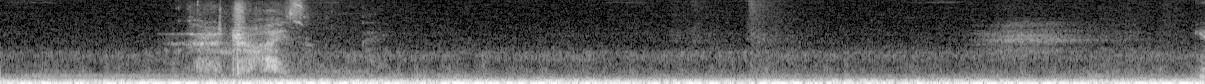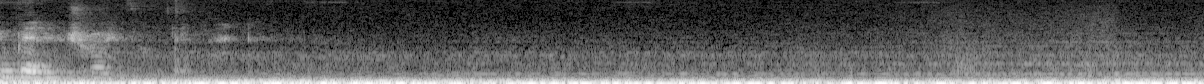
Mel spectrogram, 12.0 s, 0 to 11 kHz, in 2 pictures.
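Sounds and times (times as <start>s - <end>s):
low rumble: 0.0s - 12.0s
person whispering: 0.8s - 1.9s.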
